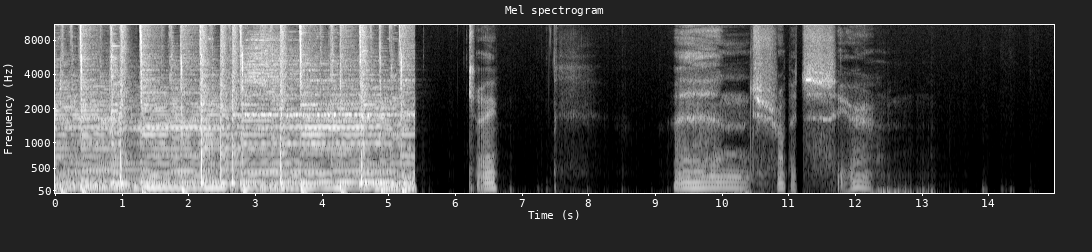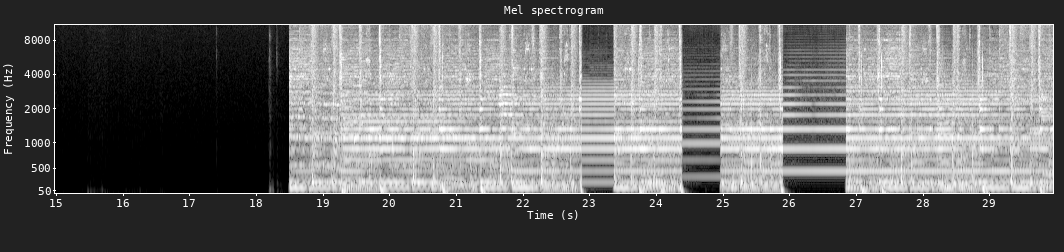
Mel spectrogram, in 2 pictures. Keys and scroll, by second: 5.1 space, 7.2 super+=, 14.2 super+=, 18.2 space.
